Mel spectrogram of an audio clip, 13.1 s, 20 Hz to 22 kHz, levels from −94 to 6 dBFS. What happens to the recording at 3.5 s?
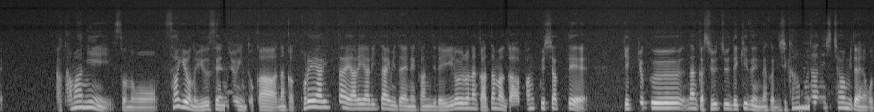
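Between 3.4 and 3.55 s the speech is pulled down sharply, by around 15 dB at its deepest, for roughly 150 ms. This is speech suppressed in double talk. The likely cause is an echo canceller that, with both sides talking at once, couldn't tell this talker from loudspeaker echo and attenuated both. Unlike a packet-loss dropout, the sound dips rather than going fully silent.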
